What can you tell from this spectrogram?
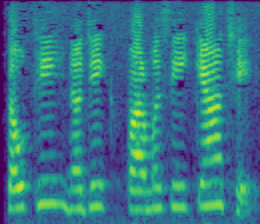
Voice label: gujarati, Where is the closest pharmacy

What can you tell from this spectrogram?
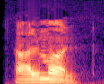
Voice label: Germany, Dari

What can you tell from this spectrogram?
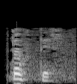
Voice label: icelandic daughter

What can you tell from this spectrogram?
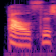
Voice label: portuguese trousers

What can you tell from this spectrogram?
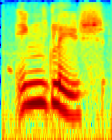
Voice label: malayalam

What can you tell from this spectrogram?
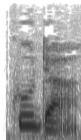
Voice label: malay horse

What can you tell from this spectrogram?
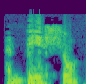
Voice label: welsh far from

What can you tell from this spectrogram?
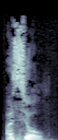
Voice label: russian donkey

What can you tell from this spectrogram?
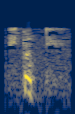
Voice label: "chair", Icelandic

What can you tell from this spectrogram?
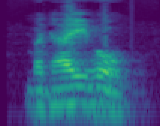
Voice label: Congratulations, hindi

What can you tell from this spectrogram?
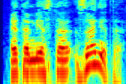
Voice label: russian Is this seat taken

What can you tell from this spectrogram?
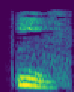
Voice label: icelandic in

